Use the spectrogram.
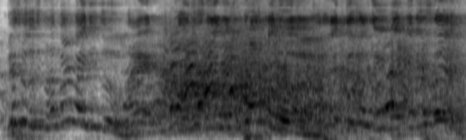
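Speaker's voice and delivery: high, loud, fast outrage with laughs; incredulous outburst. Real, not acted. Comedian telling the crowd about her profile, loud and high. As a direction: rant in laughing disbelief.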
